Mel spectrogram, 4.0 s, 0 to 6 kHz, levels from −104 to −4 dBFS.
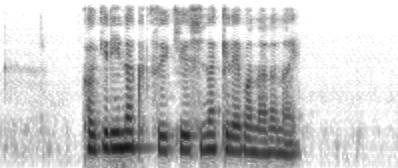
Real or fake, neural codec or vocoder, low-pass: fake; codec, 16 kHz, 16 kbps, FreqCodec, smaller model; 5.4 kHz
